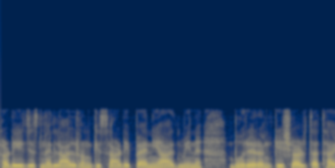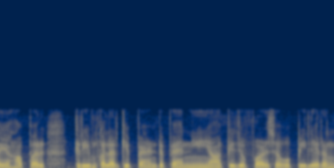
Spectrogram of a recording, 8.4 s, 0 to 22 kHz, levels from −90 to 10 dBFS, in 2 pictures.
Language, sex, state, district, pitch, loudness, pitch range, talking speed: Hindi, female, Bihar, Kishanganj, 220 Hz, -16 LUFS, 215-225 Hz, 230 wpm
